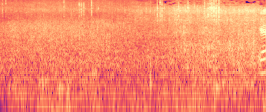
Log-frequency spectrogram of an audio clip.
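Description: Small waves washing against jetty rocks, a steady wash of water noise, with wind buffeting the microphone.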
